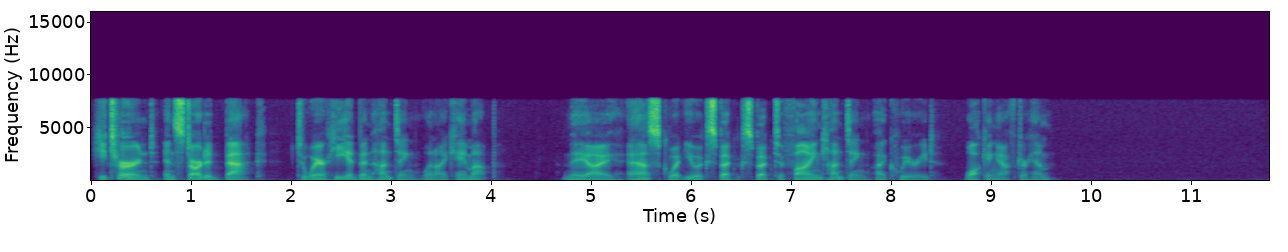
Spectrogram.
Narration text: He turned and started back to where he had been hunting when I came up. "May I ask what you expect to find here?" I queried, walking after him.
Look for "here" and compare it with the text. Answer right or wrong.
wrong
